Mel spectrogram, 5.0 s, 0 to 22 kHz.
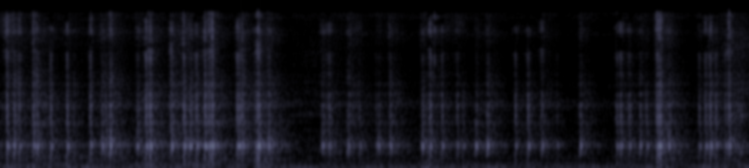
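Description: Long nails tap and scratch rapidly across the glossy card cover of an upright paperback book. Quick, dry clicks and scrapes come in dense bursts with brief pauses, each tap dying almost instantly. A faint recurring tone sits near 540 Hz under the clicks.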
